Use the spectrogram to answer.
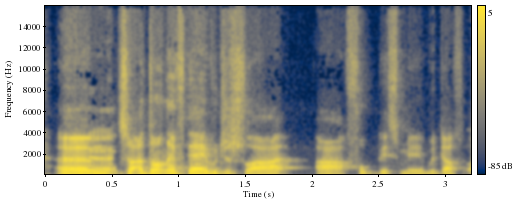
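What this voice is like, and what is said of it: Put-on regional accent. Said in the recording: “I don't know why I'm trying to do an accent.”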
